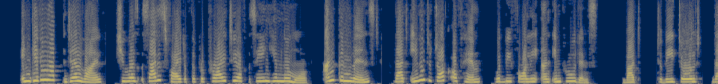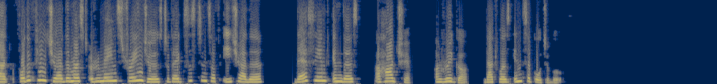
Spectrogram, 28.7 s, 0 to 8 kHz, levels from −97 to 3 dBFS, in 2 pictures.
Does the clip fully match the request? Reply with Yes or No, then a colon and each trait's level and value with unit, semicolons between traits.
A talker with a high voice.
Yes: very high, 285 Hz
